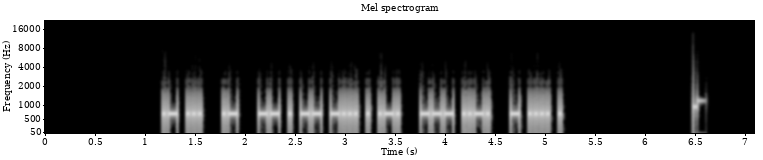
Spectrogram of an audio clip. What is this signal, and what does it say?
Morse code, heard as a keyed tone, about 40 wpm, 700 Hz. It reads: AS A MEMBER OF THE
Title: Sets of 5 Words 40wpm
